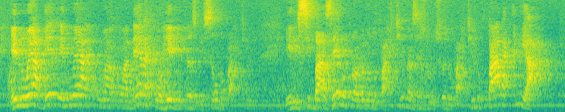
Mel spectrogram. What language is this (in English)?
Portuguese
